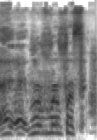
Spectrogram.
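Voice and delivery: playful imitated woofing; dog bark imitation. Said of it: "he was being like".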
